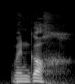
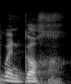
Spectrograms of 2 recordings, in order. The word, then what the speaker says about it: Gogh: van Gogh that painter do you say Bangkok when go think walk yeah that's how you pronounce when go oh yeah these are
